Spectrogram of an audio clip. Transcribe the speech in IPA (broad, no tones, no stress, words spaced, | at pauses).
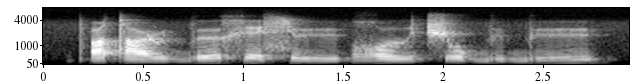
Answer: pʼutˤøɭybø xesy | ʁʷɯ t͡ʃobyby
